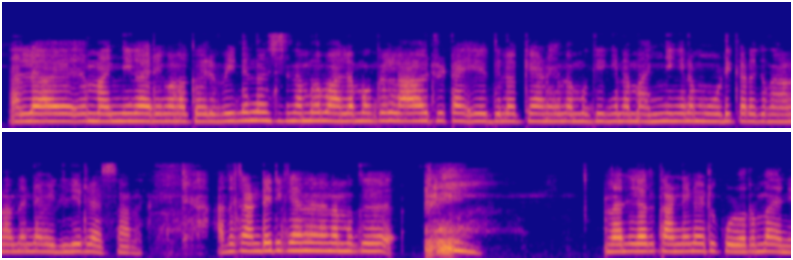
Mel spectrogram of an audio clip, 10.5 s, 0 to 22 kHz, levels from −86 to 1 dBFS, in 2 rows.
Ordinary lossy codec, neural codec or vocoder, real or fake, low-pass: none; codec, 16 kHz, 4 kbps, FreqCodec, larger model; fake; none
